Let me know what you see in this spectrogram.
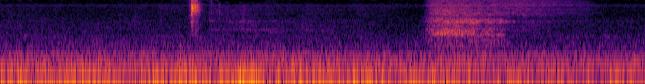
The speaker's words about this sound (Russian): ох ты, мама родная, я еще в пробку тут попал, ладно.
